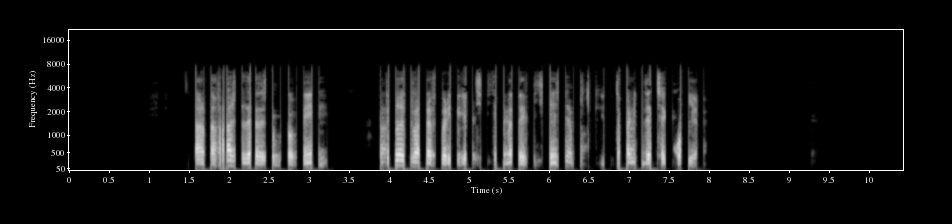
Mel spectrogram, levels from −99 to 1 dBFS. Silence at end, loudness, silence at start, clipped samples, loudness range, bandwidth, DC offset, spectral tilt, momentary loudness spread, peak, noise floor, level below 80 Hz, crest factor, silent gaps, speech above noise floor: 2.6 s; -19 LUFS; 1.6 s; under 0.1%; 5 LU; 7.6 kHz; under 0.1%; -6 dB/octave; 13 LU; -2 dBFS; under -90 dBFS; -54 dBFS; 20 dB; 2.88-2.93 s, 3.29-3.51 s, 3.57-3.72 s, 3.79-3.88 s, 5.93-6.01 s, 6.54-6.58 s, 7.68-7.73 s; over 72 dB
